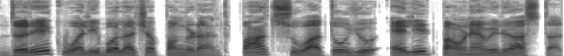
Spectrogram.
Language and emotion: Goan Konkani, neutral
